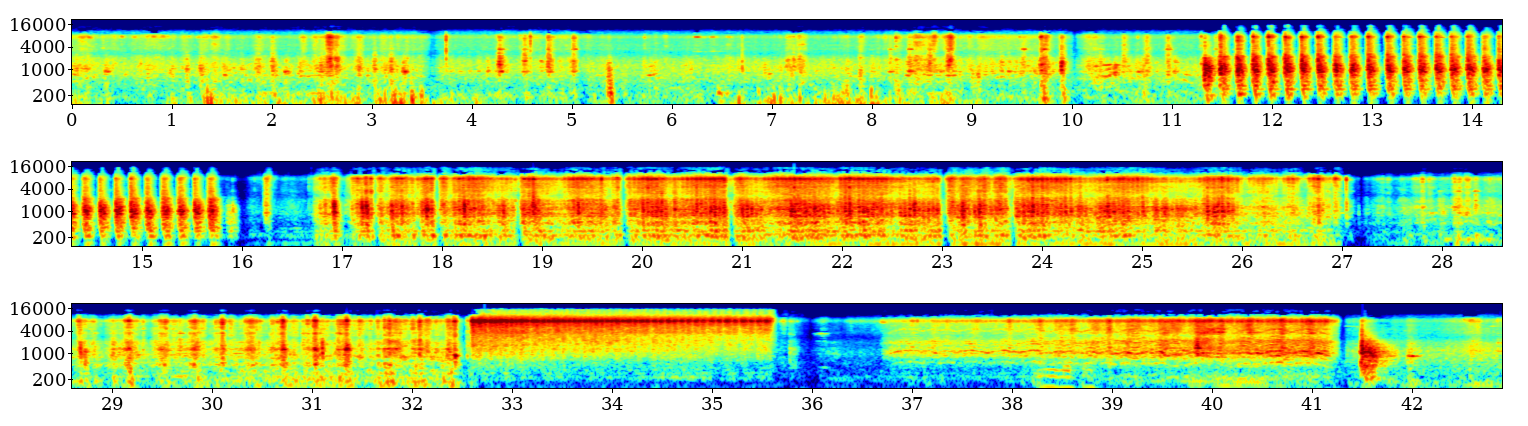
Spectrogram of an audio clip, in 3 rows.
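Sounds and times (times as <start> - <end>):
tool rasping wood: 11.5 - 16.0, 16.8 - 35.7, 36.7 - 41.3
steady loud hiss: 32.6 - 35.8.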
